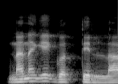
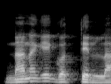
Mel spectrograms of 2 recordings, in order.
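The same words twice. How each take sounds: The two takes are said the same way.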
